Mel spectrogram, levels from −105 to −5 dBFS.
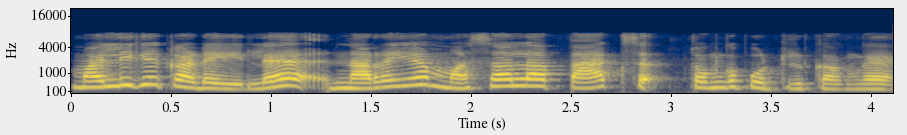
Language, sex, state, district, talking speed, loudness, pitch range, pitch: Tamil, female, Tamil Nadu, Nilgiris, 100 wpm, -16 LUFS, 225-310 Hz, 255 Hz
